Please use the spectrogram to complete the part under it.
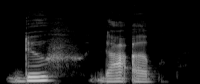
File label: medicine man, Lushootseed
